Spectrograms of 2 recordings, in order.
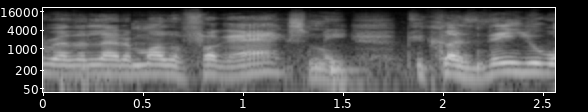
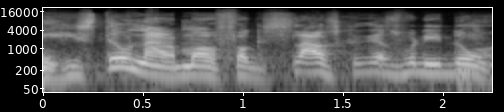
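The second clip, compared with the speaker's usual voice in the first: ordinary talk, nothing marked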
